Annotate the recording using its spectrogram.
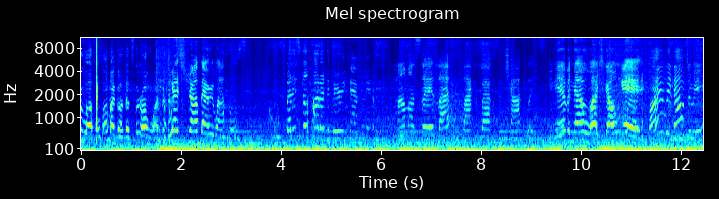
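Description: Steady low road and engine rumble inside the cabin of a moving car, under women's voices talking.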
